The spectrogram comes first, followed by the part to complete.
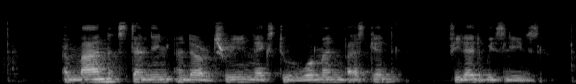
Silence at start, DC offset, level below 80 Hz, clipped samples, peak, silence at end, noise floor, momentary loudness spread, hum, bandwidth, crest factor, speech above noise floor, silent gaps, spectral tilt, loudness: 0.6 s; under 0.1%; -70 dBFS; under 0.1%; -10 dBFS; 0.4 s; -63 dBFS; 14 LU; none; 7.8 kHz; 20 dB; 34 dB; none; -5.5 dB/octave; -29 LUFS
